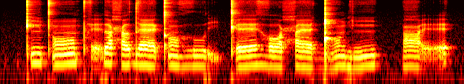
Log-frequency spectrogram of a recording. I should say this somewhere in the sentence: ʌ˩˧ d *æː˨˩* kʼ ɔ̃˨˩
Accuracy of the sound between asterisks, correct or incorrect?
correct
